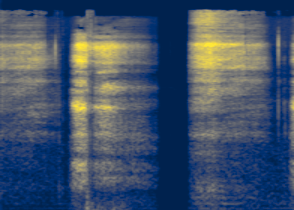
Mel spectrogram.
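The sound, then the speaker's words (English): Breathwork breathing in a continuous pattern, in through the nose and out through the mouth: two long, airy breaths separated by a brief silent pause, with another breath beginning at the very end, steady and unvoiced. “it's just called the halo active breath. It's in through the nose and out through the mouth in a continual pattern without stopping.”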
